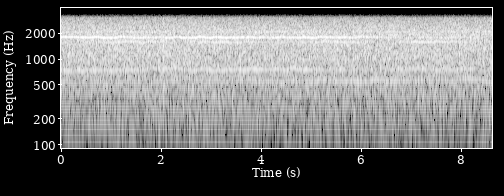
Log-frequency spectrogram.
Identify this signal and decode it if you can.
FT8.
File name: IC-7100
